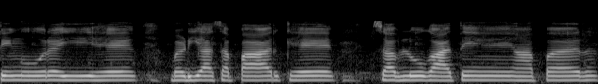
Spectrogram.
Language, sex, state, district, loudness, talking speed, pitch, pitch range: Hindi, female, Uttar Pradesh, Etah, -23 LUFS, 140 wpm, 195 Hz, 195-200 Hz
